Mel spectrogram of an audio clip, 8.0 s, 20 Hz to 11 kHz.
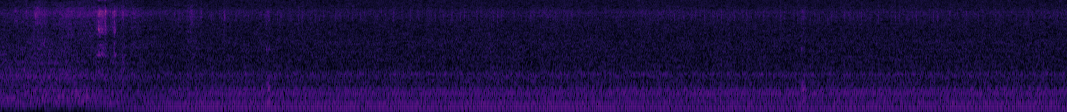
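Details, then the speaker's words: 2001 Saab 9-3 SE Convertible High Output Turbo, idling with the accessory belt off: a steady, smooth low hum with no squeal, scrape or grind. The earlier noise is gone, so the owner suspects the water pump pulley was scraping the front cover. "the noise is gone I've got the belt off so pretty sure it's that water pump pulley in the front cover"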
